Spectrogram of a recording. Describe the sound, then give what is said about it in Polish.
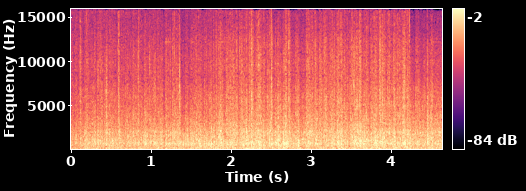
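Heavy rain drums steadily on a car roof, a dense, unbroken hiss packed with countless rapid, crackling impacts that stays loud and even throughout, with no voices. “Krople bębniące w dach samochodu, zdaje się.”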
